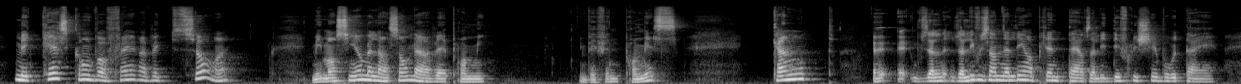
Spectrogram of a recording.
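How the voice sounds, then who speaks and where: The pitch swings very widely and the loudness rises and falls sharply. The pace is moderate. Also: woman, fairly low pitch for a woman. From Acadian New Brunswick, Kedgewick / Grand-Sault area. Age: 60s. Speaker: elder interviewee. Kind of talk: oral history interview. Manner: hesitant, many fillers.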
